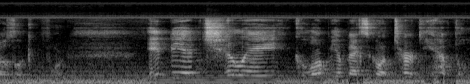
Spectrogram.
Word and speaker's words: Colombia: No, I gotta pronounce it right. Colombia.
